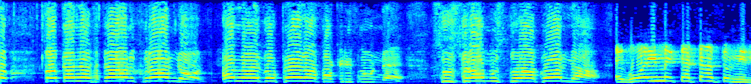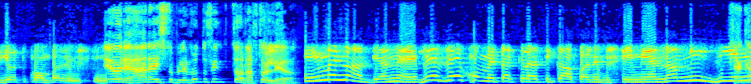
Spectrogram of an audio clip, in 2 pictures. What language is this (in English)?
Greek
